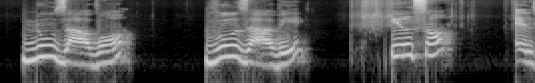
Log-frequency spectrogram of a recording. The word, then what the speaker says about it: nous avons: Because whenever the word nous, it is followed by a vowel, the pronunciation changes from nous to nous. It's known as liaison.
